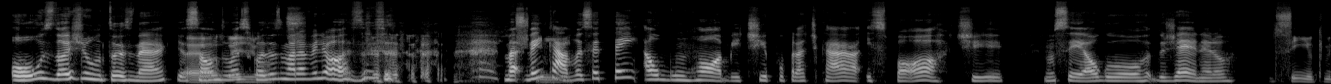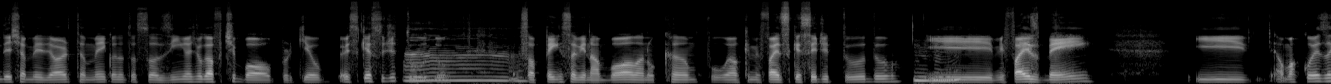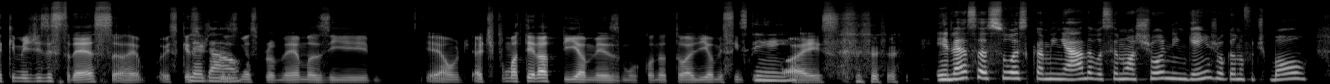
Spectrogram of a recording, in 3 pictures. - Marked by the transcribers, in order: laugh; laugh
- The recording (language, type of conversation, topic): Portuguese, podcast, Quando você se sente sozinho, o que costuma fazer?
